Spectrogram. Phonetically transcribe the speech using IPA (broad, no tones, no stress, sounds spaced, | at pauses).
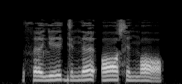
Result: θ ɛː lʲ eː ɡʲ æ ŋ ɛː ʔ ɒː s e ŋ ɒː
